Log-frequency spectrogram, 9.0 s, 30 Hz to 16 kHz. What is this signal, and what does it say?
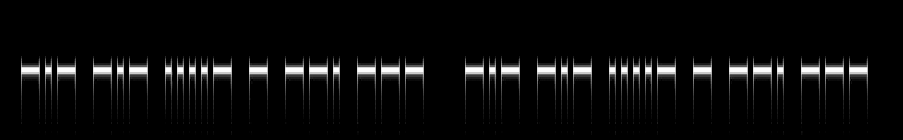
Morse code, heard as a keyed tone, about 20 wpm, 700 Hz. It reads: KK4TGO KK4TGO
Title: SOTA QSO Practice 20wpm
